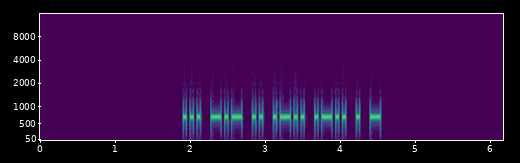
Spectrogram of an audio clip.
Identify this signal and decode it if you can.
Morse code, heard as a keyed tone, about 26 wpm, 690 Hz. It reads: SKILLET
